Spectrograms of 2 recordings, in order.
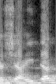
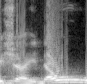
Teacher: tanwin bertemu wau idgham bighunah dimasukkan lalu didengungkan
